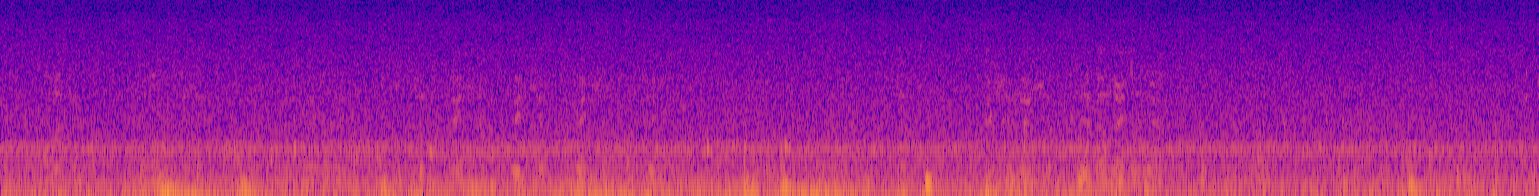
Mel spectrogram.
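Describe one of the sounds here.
A boat's motor hums steadily.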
